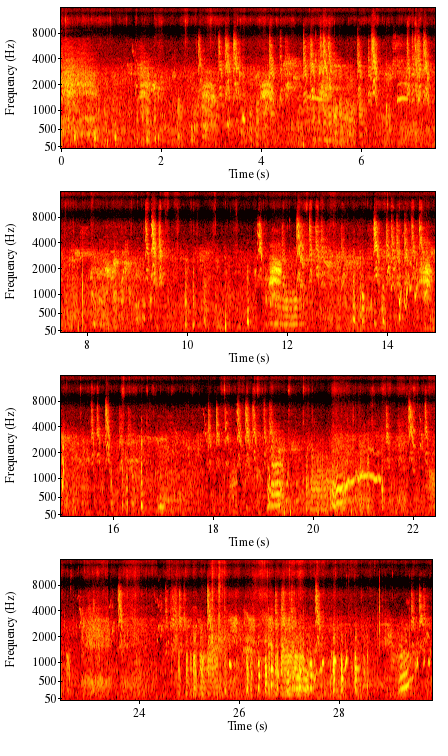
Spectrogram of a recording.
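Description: Chickens clucking and calling: an uneven run of short, sharp clucks with a few longer calls among them.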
